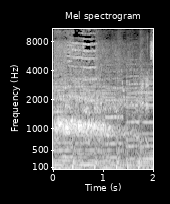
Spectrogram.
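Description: Car tyres squealing as a sedan slides sideways in a drift, the squeal strongest in the first second and then fading, over rock music with a steady beat.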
